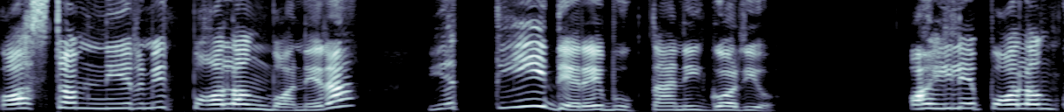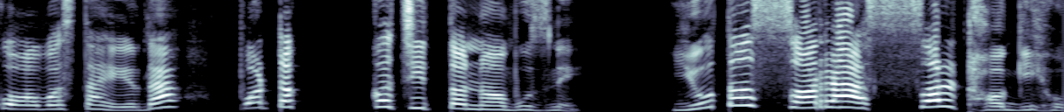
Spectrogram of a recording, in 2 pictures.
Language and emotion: Nepali, angry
